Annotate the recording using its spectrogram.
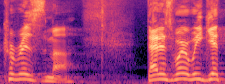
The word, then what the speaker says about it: charisma: This is exactly how you would pronounce it. Charisma.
